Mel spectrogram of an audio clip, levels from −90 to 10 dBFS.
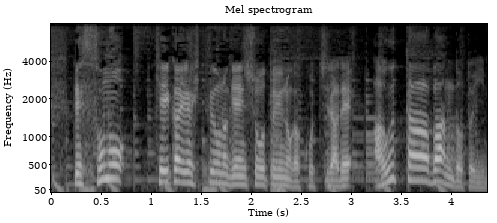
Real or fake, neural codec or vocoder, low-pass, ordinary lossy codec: real; none; none; none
